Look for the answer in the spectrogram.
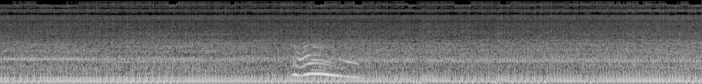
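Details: Brand-new DuroMax XP13000EH dual-fuel generator on propane after replacing the spark plug with an NGK: smooth, even governed speed with no popping or backfires; running normally, spark plug change was the fix.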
